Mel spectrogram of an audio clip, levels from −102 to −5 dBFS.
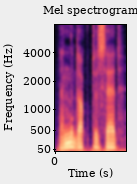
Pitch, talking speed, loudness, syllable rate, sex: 95 Hz, 250 wpm, -15 LUFS, 5.5 syllables/s, male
